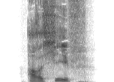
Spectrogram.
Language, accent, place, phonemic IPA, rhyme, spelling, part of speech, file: German, Germany, Berlin, /aʁˈçiːf/, -iːf, Archiv, noun, De-Archiv.ogg
- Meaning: archive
